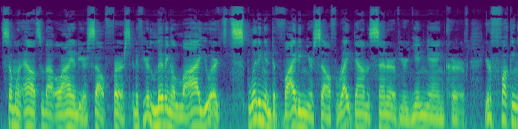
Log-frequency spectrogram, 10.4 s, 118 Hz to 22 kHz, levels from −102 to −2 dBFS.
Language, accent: English, American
